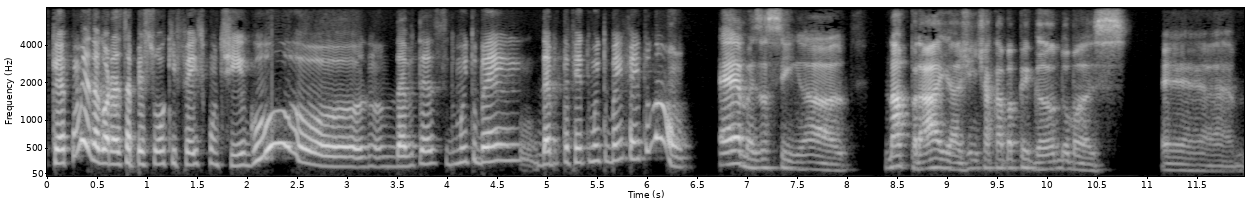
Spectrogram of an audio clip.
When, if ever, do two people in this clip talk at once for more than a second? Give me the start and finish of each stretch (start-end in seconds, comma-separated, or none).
none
